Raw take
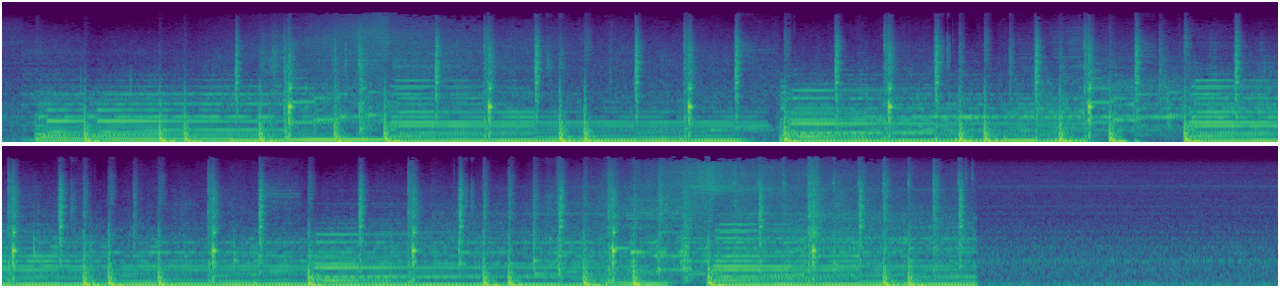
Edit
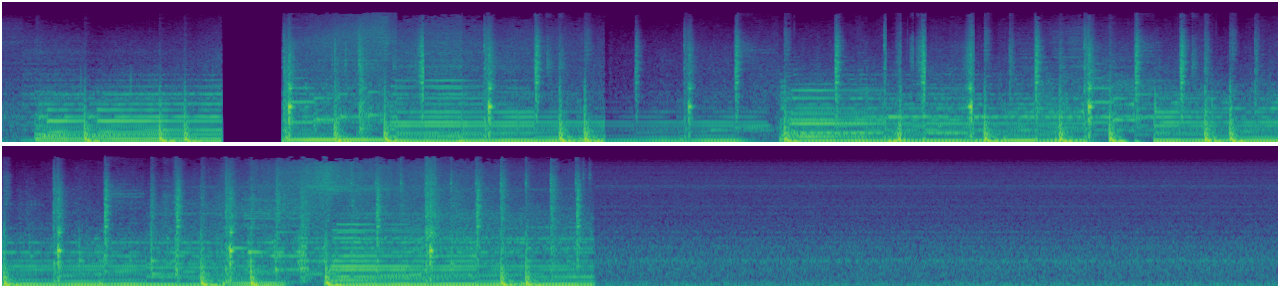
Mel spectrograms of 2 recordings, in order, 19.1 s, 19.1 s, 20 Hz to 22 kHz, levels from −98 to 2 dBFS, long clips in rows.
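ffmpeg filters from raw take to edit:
ffmpeg -i in.wav -filter_complex "[0:a]asplit=10[link_01][link_02][link_03][link_04][link_05][link_06][link_07][link_08][link_09][link_10];[link_01]atrim=end=1.66,asetpts=PTS-STARTPTS,afade=type=out:start_time=1.656:duration=0.004:curve=hsin[link_11];[link_02]atrim=start=1.66:end=2.11,asetpts=PTS-STARTPTS,volume=0[link_12];[link_03]atrim=start=2.11:end=2.972,asetpts=PTS-STARTPTS,afade=type=in:duration=0.004:curve=hsin[link_13];[link_04]atrim=start=2.968:end=3.462,asetpts=PTS-STARTPTS,areverse[link_14];[link_05]atrim=start=3.458:end=4.53,asetpts=PTS-STARTPTS,afade=type=out:start_time=1.068:duration=0.004:curve=hsin:silence=0.112202[link_15];[link_06]atrim=start=4.53:end=6.642,asetpts=PTS-STARTPTS,afade=type=in:duration=1.54:silence=0.112202[link_16];[link_07]atrim=start=6.638:end=7.302,asetpts=PTS-STARTPTS,areverse[link_17];[link_08]atrim=start=7.298:end=8.652[link_18];[link_09]atrim=start=9.808:end=11.822[link_19];[link_10]atrim=start=13.528[link_20];[link_11][link_12][link_13]concat=n=3:v=0:a=1[link_21];[link_21][link_14]acrossfade=duration=0.004:curve1=hsin:curve2=hsin[link_22];[link_15][link_16]concat=n=2:v=0:a=1[link_23];[link_22][link_23]acrossfade=duration=0.004:curve1=hsin:curve2=hsin[link_24];[link_24][link_17]acrossfade=duration=0.004:curve1=hsin:curve2=hsin[link_25];[link_25][link_18]acrossfade=duration=0.004:curve1=hsin:curve2=hsin[link_26];[link_26][link_19]acrossfade=duration=0.004:curve1=hsin:curve2=hsin[link_27];[link_27][link_20]acrossfade=duration=0.004:curve1=hsin:curve2=hsin" out.wav

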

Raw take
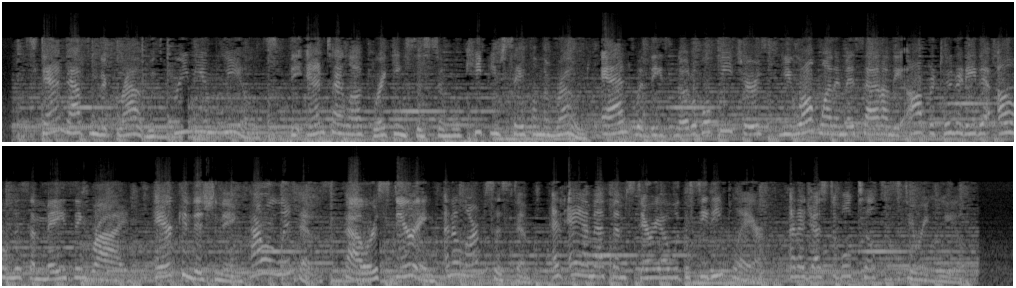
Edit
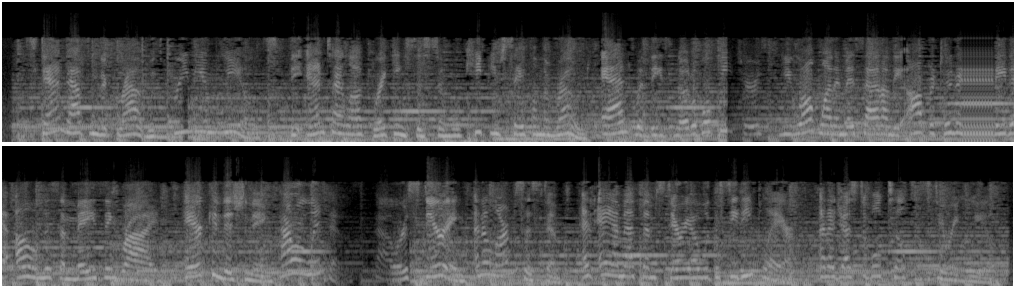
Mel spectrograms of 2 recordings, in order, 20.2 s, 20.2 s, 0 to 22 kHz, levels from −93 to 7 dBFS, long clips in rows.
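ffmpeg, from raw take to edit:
ffmpeg -i in.wav -filter_complex "[0:a]asplit=14[link_01][link_02][link_03][link_04][link_05][link_06][link_07][link_08][link_09][link_10][link_11][link_12][link_13][link_14];[link_01]atrim=end=7.26,asetpts=PTS-STARTPTS,afade=type=out:start_time=7.256:duration=0.004:curve=hsin:silence=0.0794328[link_15];[link_02]atrim=start=7.26:end=9.632,asetpts=PTS-STARTPTS,afade=type=in:duration=1.01:silence=0.0794328[link_16];[link_03]atrim=start=9.598:end=9.632[link_17];[link_04]atrim=start=9.598:end=9.632[link_18];[link_05]atrim=start=9.598:end=9.632[link_19];[link_06]atrim=start=9.598:end=9.632[link_20];[link_07]atrim=start=9.598:end=9.632[link_21];[link_08]atrim=start=9.598:end=9.632[link_22];[link_09]atrim=start=9.598:end=9.632[link_23];[link_10]atrim=start=9.598:end=9.632[link_24];[link_11]atrim=start=9.598:end=9.632[link_25];[link_12]atrim=start=9.598:end=13.18,asetpts=PTS-STARTPTS,afade=type=out:start_time=3.312:duration=0.27:silence=0.0891251[link_26];[link_13]atrim=start=13.18:end=13.7,asetpts=PTS-STARTPTS,volume=-21dB[link_27];[link_14]atrim=start=13.7,asetpts=PTS-STARTPTS,afade=type=in:duration=0.27:silence=0.0891251[link_28];[link_15][link_16]concat=n=2:v=0:a=1[link_29];[link_29][link_17]acrossfade=duration=0.004:curve1=hsin:curve2=hsin[link_30];[link_30][link_18]acrossfade=duration=0.004:curve1=hsin:curve2=hsin[link_31];[link_31][link_19]acrossfade=duration=0.004:curve1=hsin:curve2=hsin[link_32];[link_32][link_20]acrossfade=duration=0.004:curve1=hsin:curve2=hsin[link_33];[link_33][link_21]acrossfade=duration=0.004:curve1=hsin:curve2=hsin[link_34];[link_34][link_22]acrossfade=duration=0.004:curve1=hsin:curve2=hsin[link_35];[link_35][link_23]acrossfade=duration=0.004:curve1=hsin:curve2=hsin[link_36];[link_36][link_24]acrossfade=duration=0.004:curve1=hsin:curve2=hsin[link_37];[link_37][link_25]acrossfade=duration=0.004:curve1=hsin:curve2=hsin[link_38];[link_26][link_27][link_28]concat=n=3:v=0:a=1[link_39];[link_38][link_39]acrossfade=duration=0.004:curve1=hsin:curve2=hsin" out.wav

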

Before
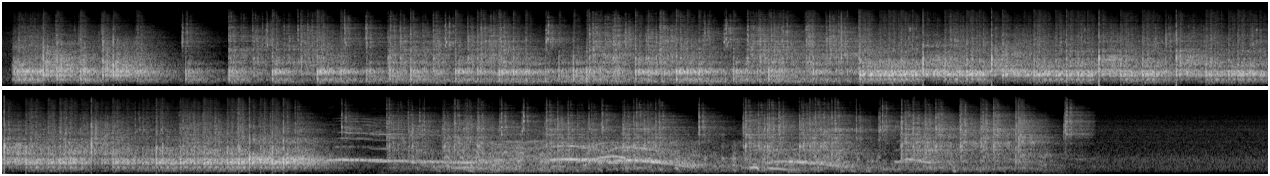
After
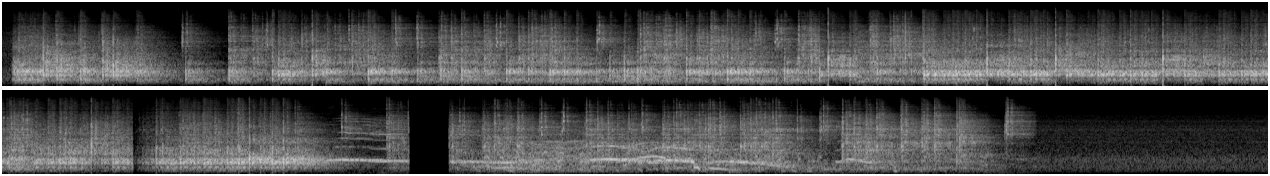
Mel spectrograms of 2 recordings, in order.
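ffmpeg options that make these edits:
ffmpeg -i in.wav -filter_complex "[0:a]asplit=11[link_01][link_02][link_03][link_04][link_05][link_06][link_07][link_08][link_09][link_10][link_11];[link_01]atrim=end=2.732[link_12];[link_02]atrim=start=11.368:end=11.882[link_13];[link_03]atrim=start=2.728:end=7.672[link_14];[link_04]atrim=start=12.598:end=12.982[link_15];[link_05]atrim=start=7.918:end=11.372[link_16];[link_06]atrim=start=11.878:end=12.602[link_17];[link_07]atrim=start=7.668:end=7.922[link_18];[link_08]atrim=start=12.978:end=13.97,asetpts=PTS-STARTPTS,afade=type=out:start_time=0.988:duration=0.004:curve=hsin[link_19];[link_09]atrim=start=13.97:end=16.73,asetpts=PTS-STARTPTS,afade=type=in:duration=0.37,afade=type=out:start_time=2.756:duration=0.004:curve=hsin,apad=pad_dur=0.4[link_20];[link_10]atrim=start=16.73:end=19.182,asetpts=PTS-STARTPTS,afade=type=in:duration=0.004:curve=hsin[link_21];[link_11]atrim=start=20.168[link_22];[link_12][link_13]acrossfade=duration=0.004:curve1=hsin:curve2=hsin[link_23];[link_23][link_14]acrossfade=duration=0.004:curve1=hsin:curve2=hsin[link_24];[link_24][link_15]acrossfade=duration=0.004:curve1=hsin:curve2=hsin[link_25];[link_25][link_16]acrossfade=duration=0.004:curve1=hsin:curve2=hsin[link_26];[link_26][link_17]acrossfade=duration=0.004:curve1=hsin:curve2=hsin[link_27];[link_27][link_18]acrossfade=duration=0.004:curve1=hsin:curve2=hsin[link_28];[link_19][link_20][link_21]concat=n=3:v=0:a=1[link_29];[link_28][link_29]acrossfade=duration=0.004:curve1=hsin:curve2=hsin[link_30];[link_30][link_22]acrossfade=duration=0.004:curve1=hsin:curve2=hsin" out.wav

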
